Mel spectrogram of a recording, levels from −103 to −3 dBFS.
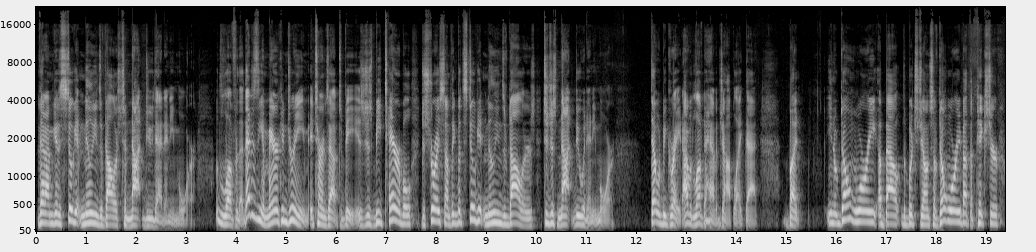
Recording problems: none

